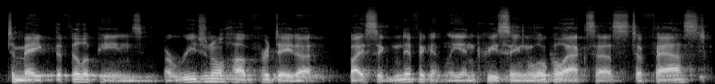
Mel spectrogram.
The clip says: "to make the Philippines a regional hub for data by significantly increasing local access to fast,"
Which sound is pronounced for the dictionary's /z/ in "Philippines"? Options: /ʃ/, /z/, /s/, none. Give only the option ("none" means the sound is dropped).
/z/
